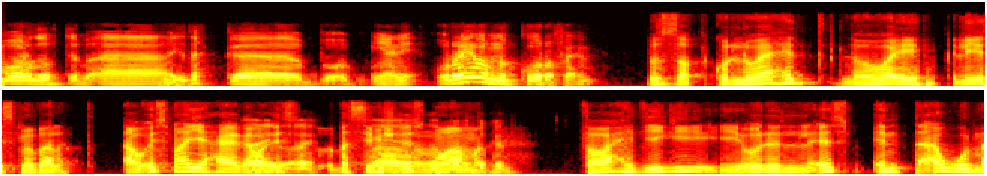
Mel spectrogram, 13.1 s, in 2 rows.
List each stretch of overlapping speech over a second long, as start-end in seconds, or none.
8.2-9.8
